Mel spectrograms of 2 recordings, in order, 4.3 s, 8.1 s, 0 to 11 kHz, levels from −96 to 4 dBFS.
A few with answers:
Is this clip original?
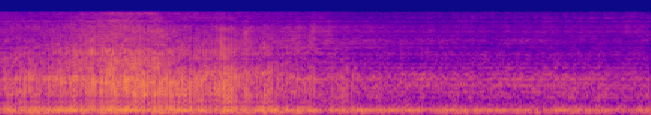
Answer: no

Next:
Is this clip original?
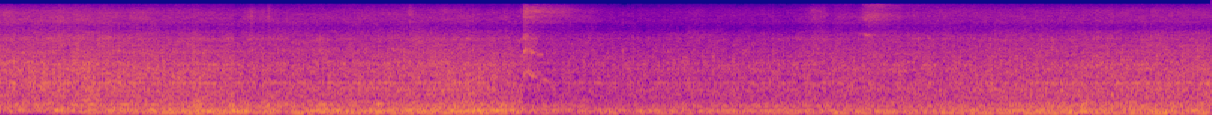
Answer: no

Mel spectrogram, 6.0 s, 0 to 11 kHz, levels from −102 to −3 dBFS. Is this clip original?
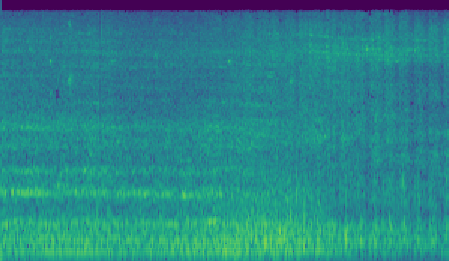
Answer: yes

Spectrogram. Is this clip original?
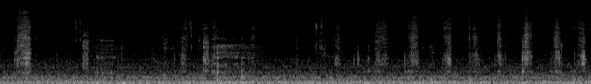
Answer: yes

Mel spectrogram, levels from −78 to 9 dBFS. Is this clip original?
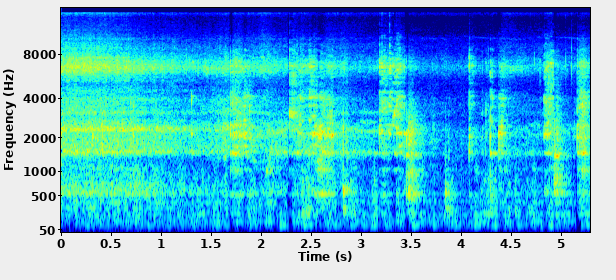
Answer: yes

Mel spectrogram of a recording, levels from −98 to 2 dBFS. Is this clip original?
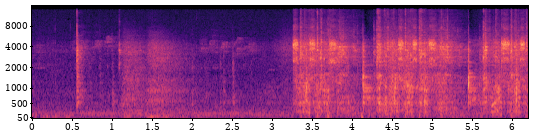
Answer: yes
